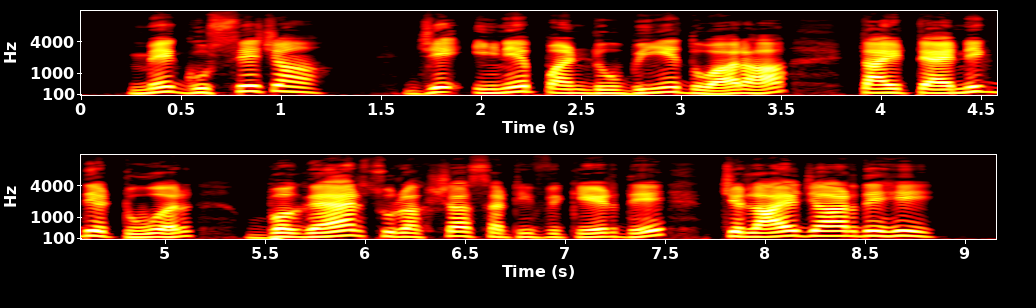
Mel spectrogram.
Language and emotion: Dogri, angry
